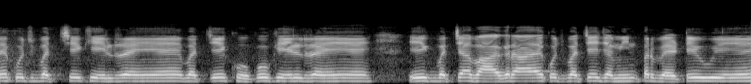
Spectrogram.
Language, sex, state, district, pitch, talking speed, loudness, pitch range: Hindi, male, Bihar, Purnia, 155 Hz, 185 wpm, -12 LUFS, 150-160 Hz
